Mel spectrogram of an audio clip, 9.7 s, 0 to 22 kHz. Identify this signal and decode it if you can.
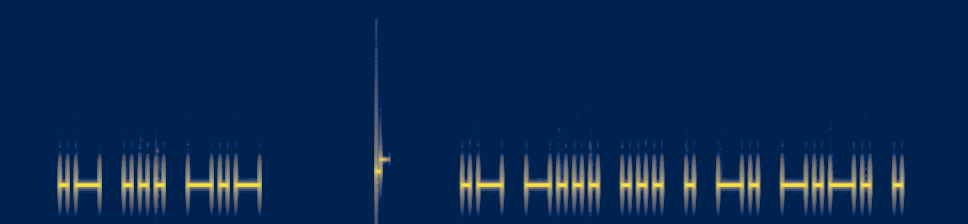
Morse code, heard as a keyed tone, about 15 wpm, 700 Hz. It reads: ASK ABSENCE
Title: Sets of 4 Words - New Word Drill - 15wpm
